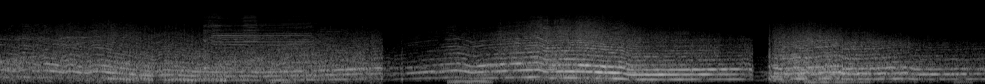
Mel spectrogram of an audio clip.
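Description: A GP3 single-seater racing car on an onboard lap of the Hungarian Grand Prix circuit screams through the gears, its pitch climbing and dropping sharply at shifts and braking, loud and close, with faint commentary beneath.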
